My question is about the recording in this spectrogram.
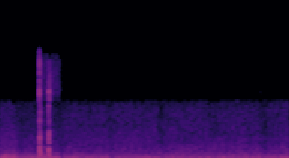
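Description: Near silence with two faint clicks close together about a third of a second in: a computer mouse clicking to advance the slide.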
